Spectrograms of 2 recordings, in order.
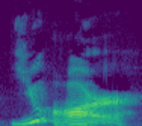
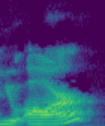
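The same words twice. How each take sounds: First: "are" full and falling; agreeing "You are". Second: "are" swooping up at the end; questioning "You are?". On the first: Teacher agrees that someone is scared, falling "are". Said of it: "So I'm agreeing with you". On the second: Teacher demonstrates the question form, rising "are". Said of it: "it's a question". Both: Shown as a demonstration.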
